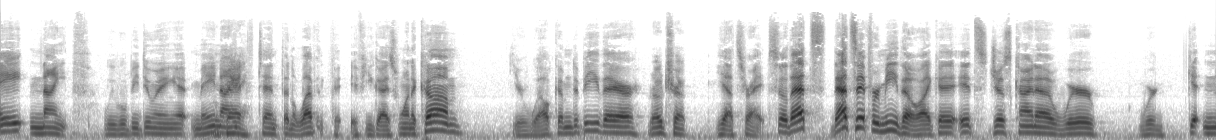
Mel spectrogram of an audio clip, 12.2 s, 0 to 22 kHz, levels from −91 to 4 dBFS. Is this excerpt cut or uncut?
uncut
